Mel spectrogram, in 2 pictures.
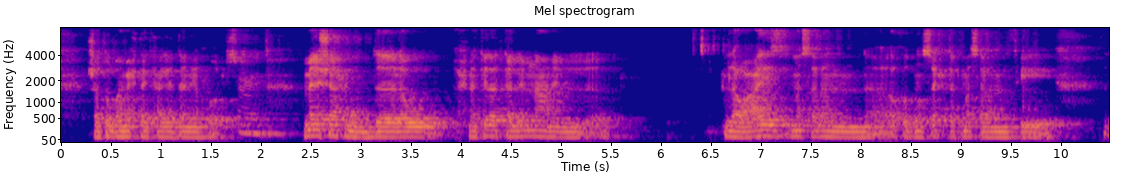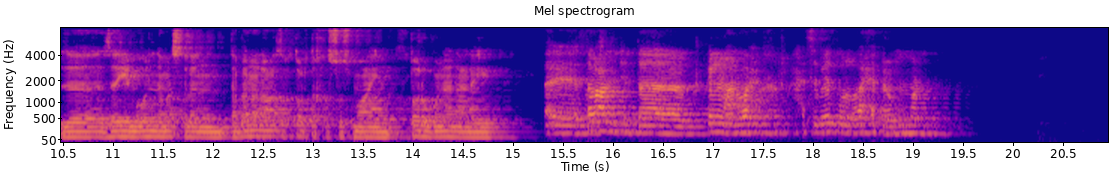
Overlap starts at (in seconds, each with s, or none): none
